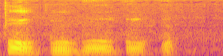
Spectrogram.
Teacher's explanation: চাইনিজরা যখন কথা বলে তখন কিন্তু বু বলে না, তখন পু বলে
